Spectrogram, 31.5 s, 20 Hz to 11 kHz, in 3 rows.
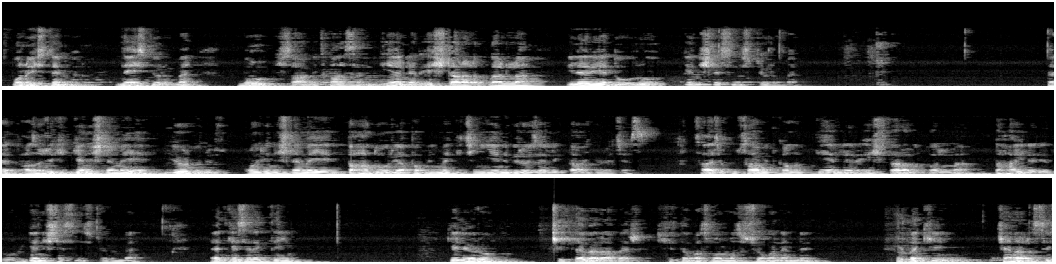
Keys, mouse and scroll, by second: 7.1 middle click, 8.0 scroll down 4, 9.6 middle click, 22.0 middle click, 31.2 shift+click.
